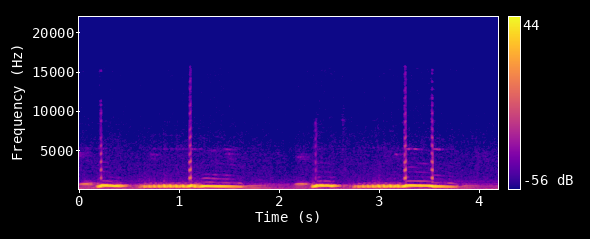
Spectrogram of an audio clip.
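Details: Two rounds of a Barbary dove's lure call, used to attract other doves: a short hooting note leading into a long, rattling coo that descends at the finish.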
